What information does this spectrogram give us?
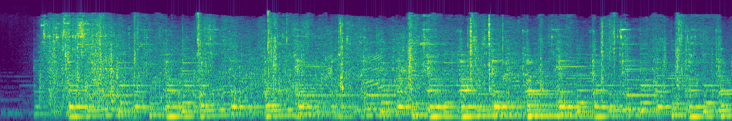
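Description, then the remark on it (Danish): Rapid hoofbeats pound steadily, like horses galloping in a race, blended with a loud, sustained musical backdrop that stays full and constant throughout. “Så han tilbyder, at Butch Cassidy kan blive hans partner, og at de nu sammen kan tage ud og score kassen på hestevedløb andre steder.”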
